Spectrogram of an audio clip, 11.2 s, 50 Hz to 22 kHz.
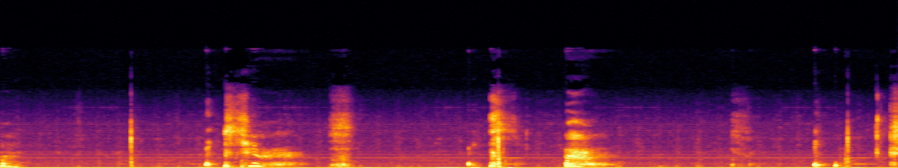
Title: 8 Half Stifles Sneezes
